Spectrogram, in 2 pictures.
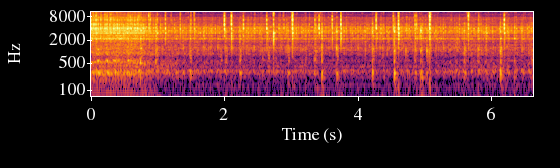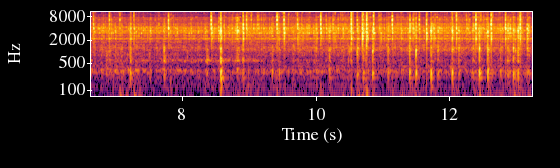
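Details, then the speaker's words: Motorcycle drive chain running unlubricated, via a homemade electronic stethoscope microphone: fast irregular metallic ticking and rattling with a hissy high-pitched edge. Owner suspects wrong tension, dirt causing grabbing and jumping, or a worn front sprocket; unconfirmed. "okay it's possible my Chain's not at the right tension it's possible that it's a little dirty and it's grabbing and jumping it's even possible that my sprocket on the front needs replacing"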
